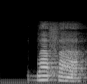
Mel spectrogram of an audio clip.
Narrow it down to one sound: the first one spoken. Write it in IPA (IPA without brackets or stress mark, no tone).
b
